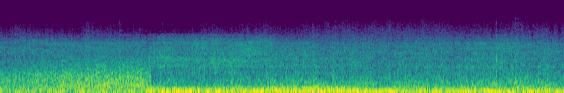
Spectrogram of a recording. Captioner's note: volcano expelling fumes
